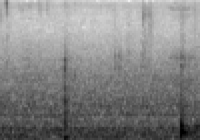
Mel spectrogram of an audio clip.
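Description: Hot water poured from a stainless steel kettle into a glass mug, a faint steady trickle, then a sharp thump near the end as the kettle is set down on the countertop.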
